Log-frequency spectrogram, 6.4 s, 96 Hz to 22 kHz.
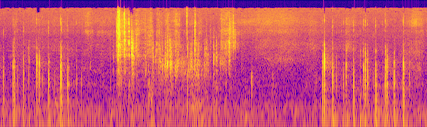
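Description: An open glossy paper car magazine from 2009 lies flat while long red nails scratch and rub its printed pages with both hands, pausing to turn pages in between. Dry, crisp ticks and scratches come in quick runs, broken by a brighter crinkling rustle as a page is turned.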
